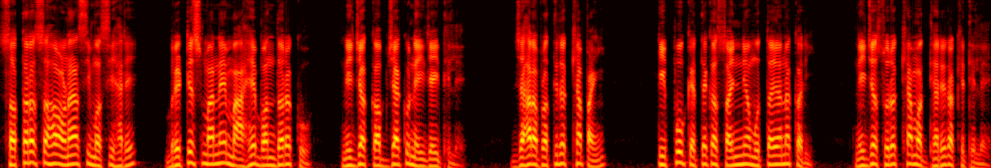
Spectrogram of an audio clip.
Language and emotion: Odia, neutral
